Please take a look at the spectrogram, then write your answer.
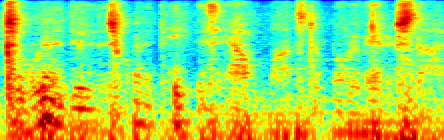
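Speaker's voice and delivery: fast, breathy build-up; hyped whisper. Acted. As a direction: whisper the big reveal. Host hypes the challenge in a whisper.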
